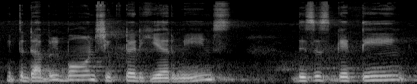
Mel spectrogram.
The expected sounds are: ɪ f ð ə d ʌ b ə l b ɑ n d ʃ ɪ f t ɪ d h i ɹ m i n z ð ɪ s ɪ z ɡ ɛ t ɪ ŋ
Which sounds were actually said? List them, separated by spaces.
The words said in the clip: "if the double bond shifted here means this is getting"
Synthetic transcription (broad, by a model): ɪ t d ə d ʌ b ə l b ɑ n d ʃ ɪ f t ɪ d h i ɹ m i n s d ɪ s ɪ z ɡ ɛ t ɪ ŋ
